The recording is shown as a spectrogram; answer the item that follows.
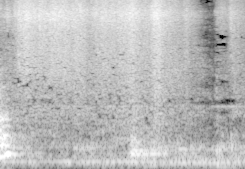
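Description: Soft steady hiss from a large aluminium pan of rolled oats toasting over a lit gas burner.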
